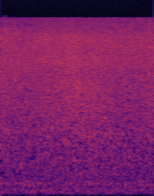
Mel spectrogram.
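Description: Steady broadband rush of flowing water in God of War Ragnarök, even and continuous without breaks, moderately quiet with no voices.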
